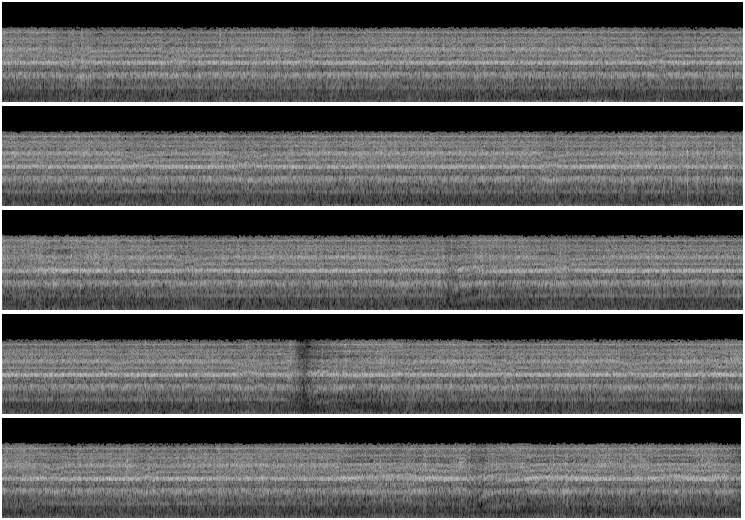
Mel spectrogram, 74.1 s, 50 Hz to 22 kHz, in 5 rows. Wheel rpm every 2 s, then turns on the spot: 160, 160, 160, 160, 160, 160, 160, 160, 160, 160, 160, 160, 160, 160, 160, 160, 160, 160, 160, 150, 160, 160, 160, 160, 160, 120, 160, 160, 160, 160, 160, 160, 160, 160, 140, 160, 160.
none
